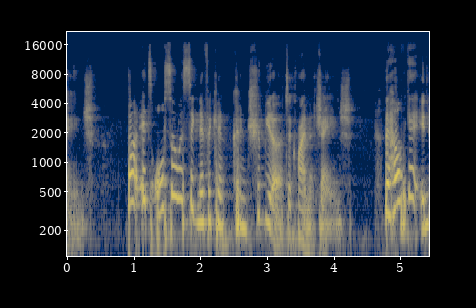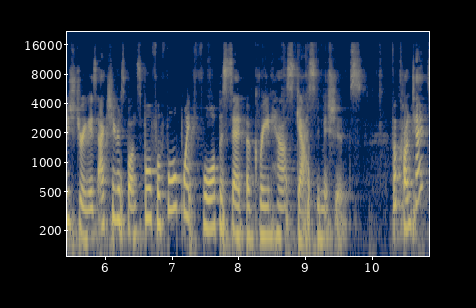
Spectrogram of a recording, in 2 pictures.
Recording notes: The recording of this conversation is from a live public event held on 22 August 2023 at the University of Sydney, presented with Sydney Environment Institute.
